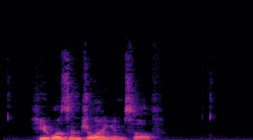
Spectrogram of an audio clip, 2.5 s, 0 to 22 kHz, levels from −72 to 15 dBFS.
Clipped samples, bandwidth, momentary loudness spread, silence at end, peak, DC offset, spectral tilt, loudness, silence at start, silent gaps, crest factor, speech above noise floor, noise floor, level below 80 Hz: under 0.1%; 14.5 kHz; 12 LU; 1 s; -2 dBFS; under 0.1%; -6.5 dB/octave; -17 LUFS; 0.35 s; none; 16 dB; 36 dB; -51 dBFS; -52 dBFS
